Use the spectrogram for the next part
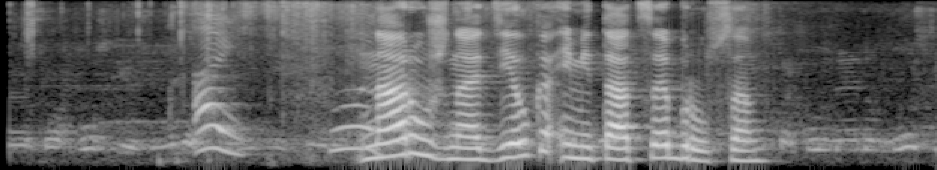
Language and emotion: Russian, neutral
